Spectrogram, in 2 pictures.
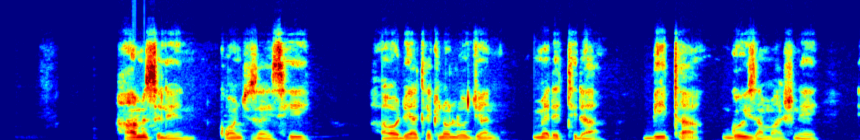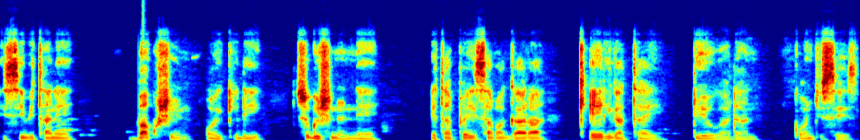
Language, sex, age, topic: Gamo, male, 25-35, agriculture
